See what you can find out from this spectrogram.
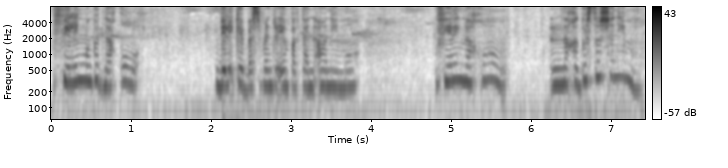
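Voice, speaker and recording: An actress playing an earnest, clingy and jealous young sweetheart in a radio drama, speaking with a Filipino Bisaya accent in an insistent, pleading way. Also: female voice, sits high, moderate pace, pauses often, fairly bright tone, slight background noise. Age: young adult.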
